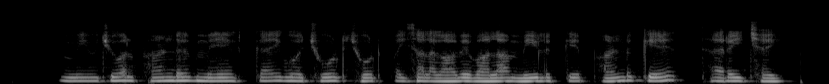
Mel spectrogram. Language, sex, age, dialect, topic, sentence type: Magahi, male, 25-30, Western, banking, statement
